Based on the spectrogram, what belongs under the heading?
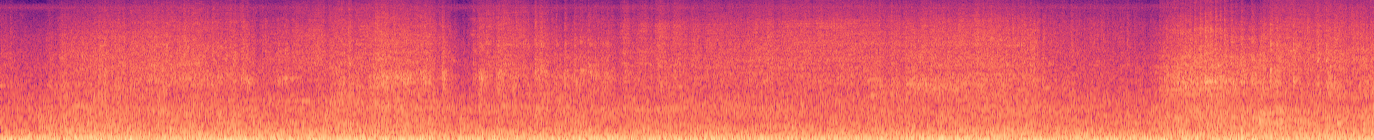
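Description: Freight train boxcars rolling past close by: a steady, loud rumble of steel wheels on the rails.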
